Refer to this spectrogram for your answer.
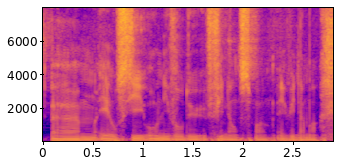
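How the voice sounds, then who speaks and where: Fairly even intonation from a man with a very deep, low pitch, at a moderate pace. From Flanders, Belgium. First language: Dutch (Flemish) (speaking French). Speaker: proptech entrepreneur. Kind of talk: panel discussion. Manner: halting, repeats words.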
